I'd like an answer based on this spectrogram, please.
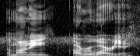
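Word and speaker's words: Amani Oruwariye: So first, I want to ask before I forget, the young man that had the game-winning interception, how do you pronounce it? Ammani Awarier.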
